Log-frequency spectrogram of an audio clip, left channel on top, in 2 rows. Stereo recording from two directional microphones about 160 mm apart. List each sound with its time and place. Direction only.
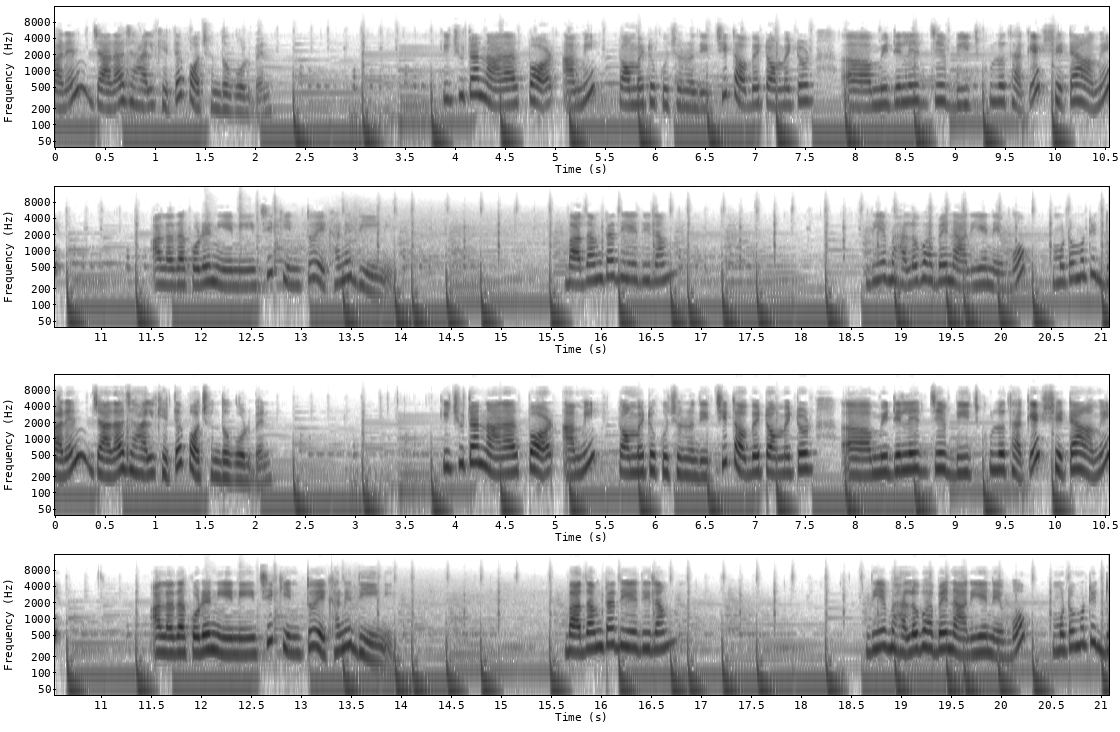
0.0 s a woman's voice: 25° right (ahead or behind)
3.8 s a woman's voice: 25° right (ahead or behind)
13.7 s music: centre (ahead or behind)
15.6 s a woman's voice: 25° right (ahead or behind)
18.7 s a woman's voice: 25° right (ahead or behind)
